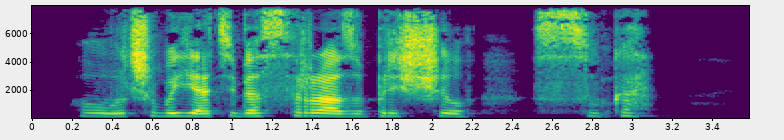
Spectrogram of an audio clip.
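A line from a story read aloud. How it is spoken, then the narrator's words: Hiss. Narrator (Russian): прошипел он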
